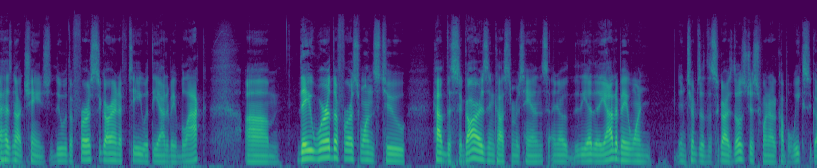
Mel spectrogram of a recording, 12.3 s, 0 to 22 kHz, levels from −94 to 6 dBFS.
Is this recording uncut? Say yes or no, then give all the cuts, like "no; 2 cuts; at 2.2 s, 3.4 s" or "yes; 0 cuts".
yes; 0 cuts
